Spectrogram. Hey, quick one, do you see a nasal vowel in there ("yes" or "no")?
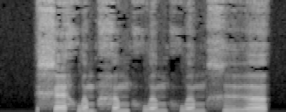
no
